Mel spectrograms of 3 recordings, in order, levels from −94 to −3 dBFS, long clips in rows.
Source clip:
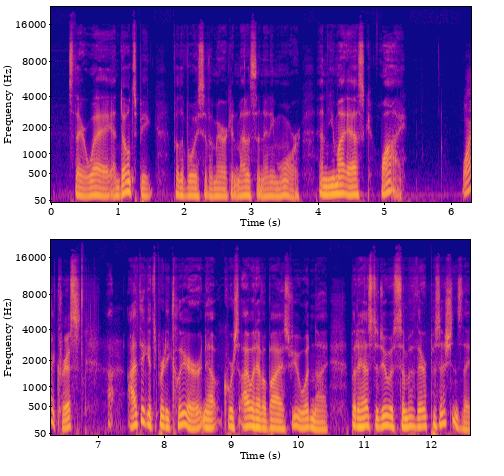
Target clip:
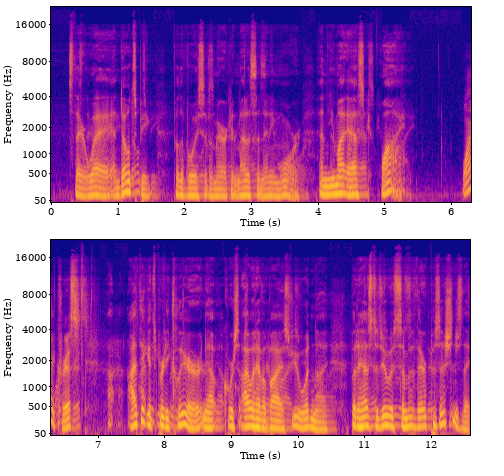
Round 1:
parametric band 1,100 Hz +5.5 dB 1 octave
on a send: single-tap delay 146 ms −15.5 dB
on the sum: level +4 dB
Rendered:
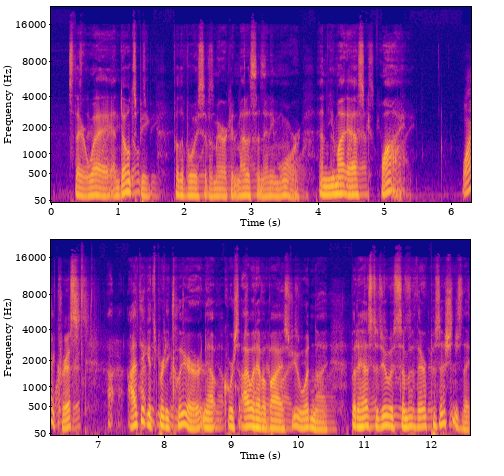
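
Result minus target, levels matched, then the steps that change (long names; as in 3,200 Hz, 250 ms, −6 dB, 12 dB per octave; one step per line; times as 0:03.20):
1,000 Hz band +3.0 dB
remove: parametric band 1,100 Hz +5.5 dB 1 octave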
